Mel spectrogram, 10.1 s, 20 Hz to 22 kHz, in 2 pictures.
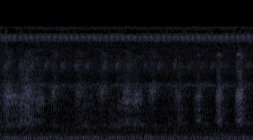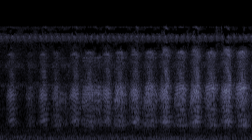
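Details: Tropical frogs calling during a tropical low storm at Driver, Northern Territory, Australia, on 13 December 2013, recorded on a phone left on the ground; a chorus of pulsed croaks that builds from faint to loud, with rapid rhythmic pulses.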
